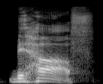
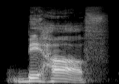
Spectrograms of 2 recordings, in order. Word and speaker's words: behalf: Next, बिहाफ। बिहाफ इसमें L silent है।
